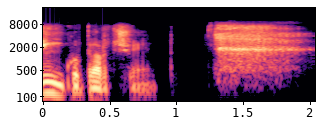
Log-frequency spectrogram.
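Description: A man's speech trails off, and after a short pause he takes an audible breath in, lasting about two-thirds of a second, before speaking again.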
